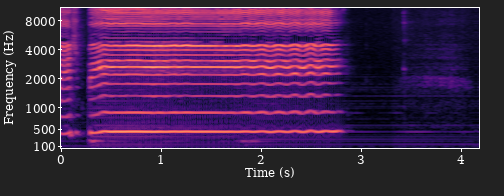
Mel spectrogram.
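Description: A young woman sings one long held note with a gentle vibrato over a soft acoustic guitar. The note ends a little under three seconds in, leaving the guitar ringing faintly.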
